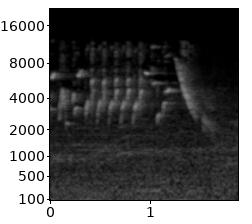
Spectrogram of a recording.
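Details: Song phrase of a European goldfinch father bird from Antalya, Turkey, 2018: quick tinkling repeated notes followed by a bright downward-slurred sweep, with little else audible.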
